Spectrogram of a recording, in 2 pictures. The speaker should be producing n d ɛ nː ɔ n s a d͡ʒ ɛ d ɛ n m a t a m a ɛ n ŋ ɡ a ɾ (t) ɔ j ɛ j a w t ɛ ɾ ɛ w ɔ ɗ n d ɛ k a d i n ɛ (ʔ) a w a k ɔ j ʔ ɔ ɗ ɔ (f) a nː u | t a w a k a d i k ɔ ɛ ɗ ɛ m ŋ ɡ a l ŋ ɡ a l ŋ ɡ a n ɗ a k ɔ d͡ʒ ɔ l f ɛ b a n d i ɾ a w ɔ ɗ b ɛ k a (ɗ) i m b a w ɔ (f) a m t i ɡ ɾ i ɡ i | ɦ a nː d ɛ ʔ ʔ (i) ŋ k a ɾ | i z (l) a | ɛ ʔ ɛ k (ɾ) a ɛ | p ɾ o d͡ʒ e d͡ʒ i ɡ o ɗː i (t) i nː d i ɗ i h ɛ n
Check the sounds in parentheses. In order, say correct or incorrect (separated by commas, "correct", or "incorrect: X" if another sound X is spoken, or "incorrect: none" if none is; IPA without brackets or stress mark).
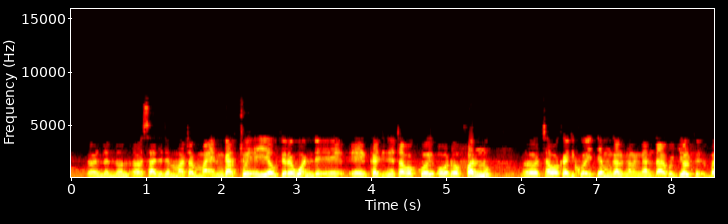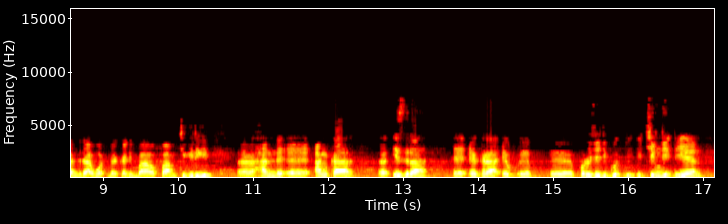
correct, incorrect: t, correct, incorrect: d, correct, incorrect: a, incorrect: ɾ, correct, incorrect: t͡ʃ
